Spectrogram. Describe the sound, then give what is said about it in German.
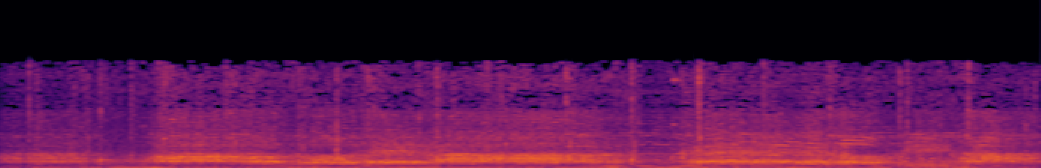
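Thousands of supporters in Buenos Aires cheer at night after the Senate passes an abortion law, a broad, sustained roar of crowd cheering and yelling with rising swells. “Mitten in der Nacht feierten in Buenos Aires tausende Befürworterinnen der Fristenlösung diesen Entscheid.”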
